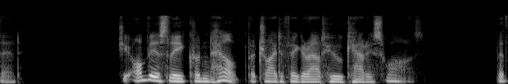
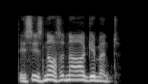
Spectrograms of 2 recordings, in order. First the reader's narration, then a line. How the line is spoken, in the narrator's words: Caris said sharply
